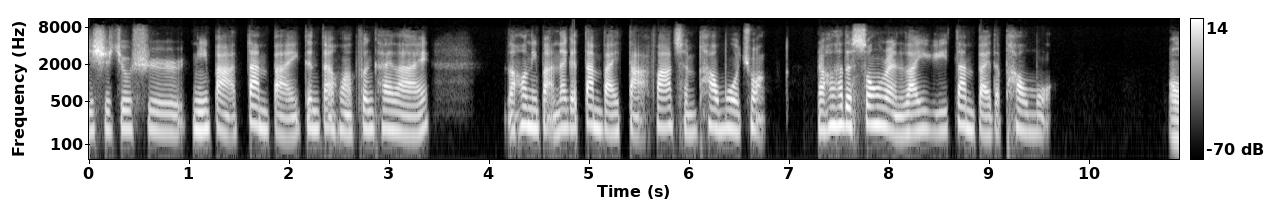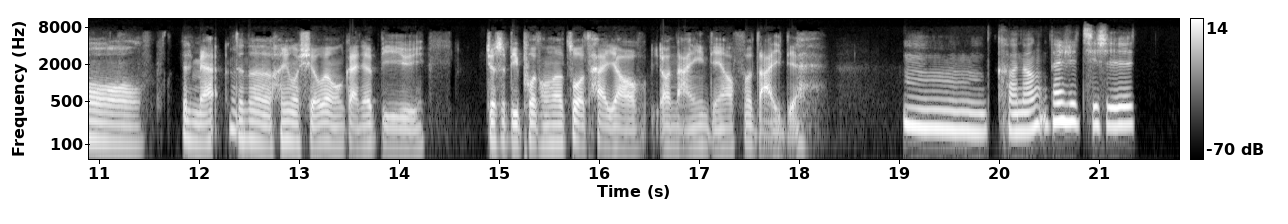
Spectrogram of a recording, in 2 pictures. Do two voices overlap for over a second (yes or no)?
no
